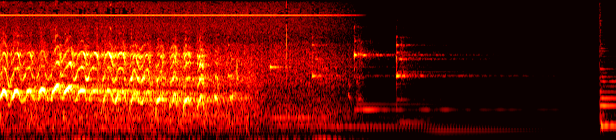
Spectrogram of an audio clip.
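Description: A red panda gives a quick run of high, squeaky chirps for about two seconds, clear, before they trail off into faint lingering tones.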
